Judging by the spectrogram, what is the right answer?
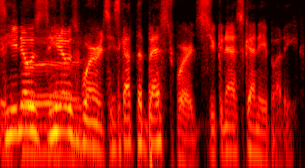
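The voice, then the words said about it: Imitates another person's voice. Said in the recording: “good Donald Trump impression”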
